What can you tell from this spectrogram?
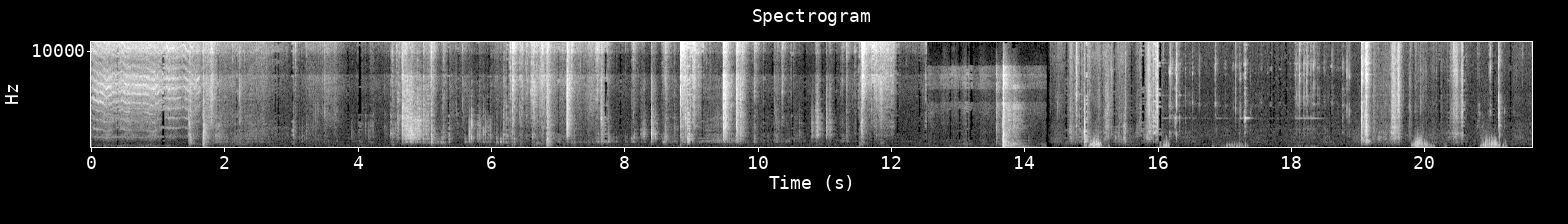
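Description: Handling noises from tools and objects: a string of separate clicks, taps and scrapes, one sharper knock about halfway through. Before them a cordless drill runs briefly and stops about a second and a half in.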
